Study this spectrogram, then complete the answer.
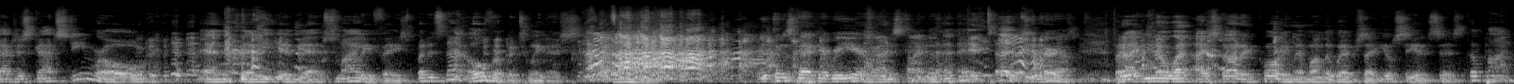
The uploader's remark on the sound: Recorded live at Brooklyn’s famed Union Hall.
